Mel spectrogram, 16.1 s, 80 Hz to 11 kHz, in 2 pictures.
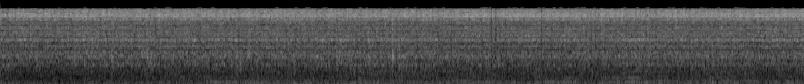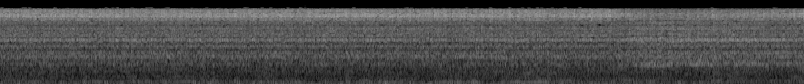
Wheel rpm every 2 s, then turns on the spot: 110, 120, 120, 120, 110, 120, 120, 120.
none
